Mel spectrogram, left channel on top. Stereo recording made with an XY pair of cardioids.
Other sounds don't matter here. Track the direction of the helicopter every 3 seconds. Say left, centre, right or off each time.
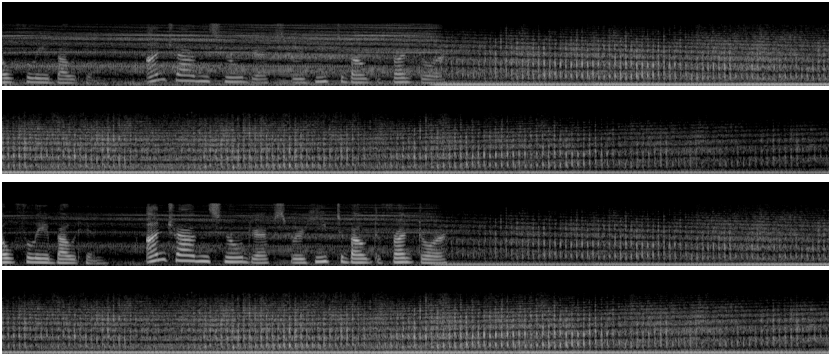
left, left, left, centre, right, right.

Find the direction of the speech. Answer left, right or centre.
right.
